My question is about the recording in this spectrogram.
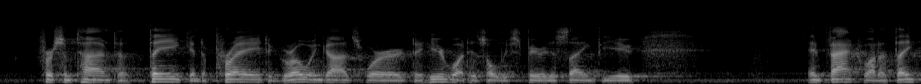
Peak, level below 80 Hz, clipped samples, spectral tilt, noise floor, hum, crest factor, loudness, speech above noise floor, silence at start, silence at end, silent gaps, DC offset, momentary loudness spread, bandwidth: -12 dBFS; -70 dBFS; under 0.1%; -7 dB/octave; -58 dBFS; none; 22 dB; -35 LUFS; 24 dB; 0.4 s; 0 s; none; under 0.1%; 8 LU; 7.4 kHz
